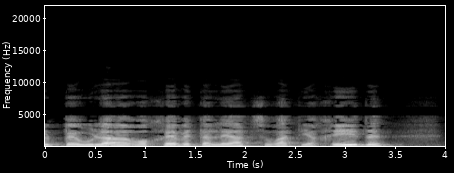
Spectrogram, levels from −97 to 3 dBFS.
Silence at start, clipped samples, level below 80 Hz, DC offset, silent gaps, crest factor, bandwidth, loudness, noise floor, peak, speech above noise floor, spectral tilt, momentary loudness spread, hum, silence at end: 0 s; under 0.1%; -50 dBFS; under 0.1%; none; 16 dB; 6.8 kHz; -21 LUFS; -54 dBFS; -4 dBFS; 34 dB; -9 dB/octave; 8 LU; none; 0.6 s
